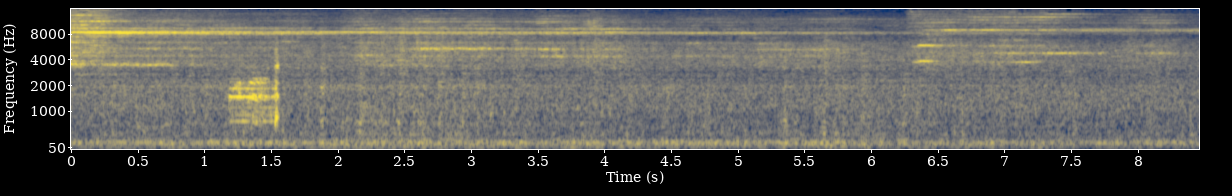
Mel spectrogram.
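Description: A freight train with CP locomotives rolls past in Ottumwa, Iowa, a steady heavy rumble of railcars with wheel squeal and rhythmic clatter, close and continuous, with no voices.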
